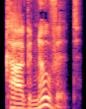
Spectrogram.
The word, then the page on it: cognovit: British English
